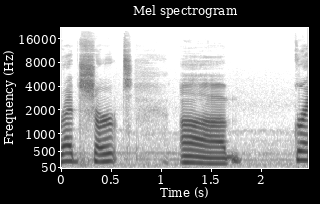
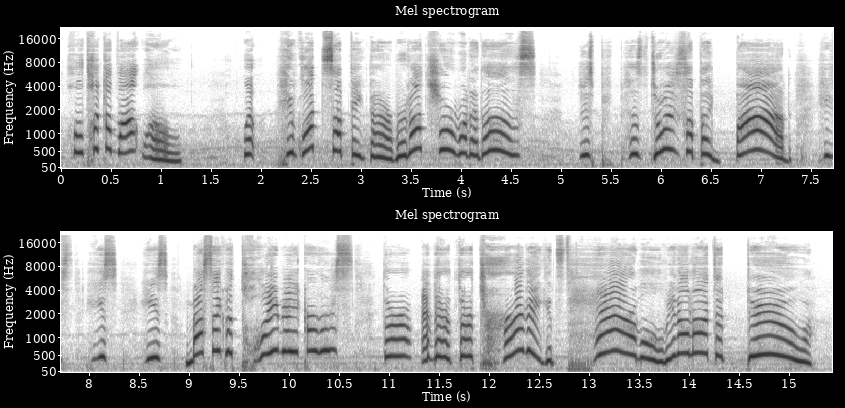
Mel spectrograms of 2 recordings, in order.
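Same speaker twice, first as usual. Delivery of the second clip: put-on fearful old gnome voice, much higher pitch; 14 semitones higher than usual. Game master voicing a gnome answering the adventurers, fearful older gnome. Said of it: "It's an older gnome, / a gnome peeking out from the side of one of these buildings. It's green pants, red shirt, gray hair. It's an older gnome, and watching you. Also fearful, / He jumps as he realiz".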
